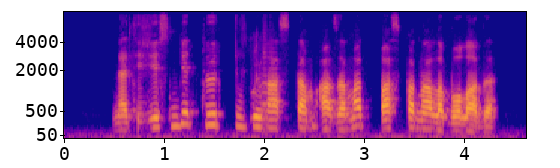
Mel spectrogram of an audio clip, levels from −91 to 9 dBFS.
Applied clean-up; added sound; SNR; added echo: neural diffusion model UNIVERSE++.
